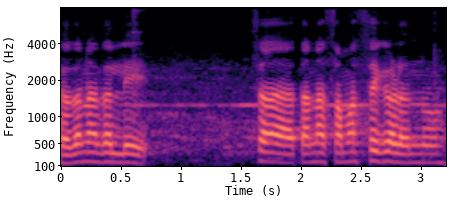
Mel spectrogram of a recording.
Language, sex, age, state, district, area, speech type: Kannada, male, 18-30, Karnataka, Bellary, rural, spontaneous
